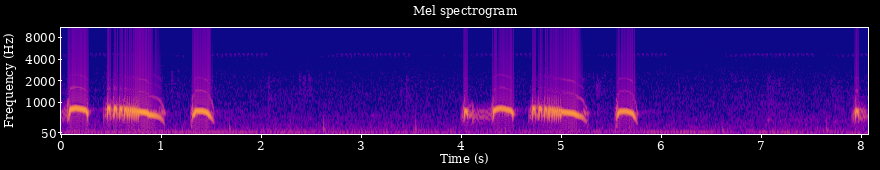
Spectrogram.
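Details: Spotted dove cooing, a call used to lure rival doves: bursts of low hollow coos in two groups about four seconds apart, each with short and drawn-out notes, then quiet.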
